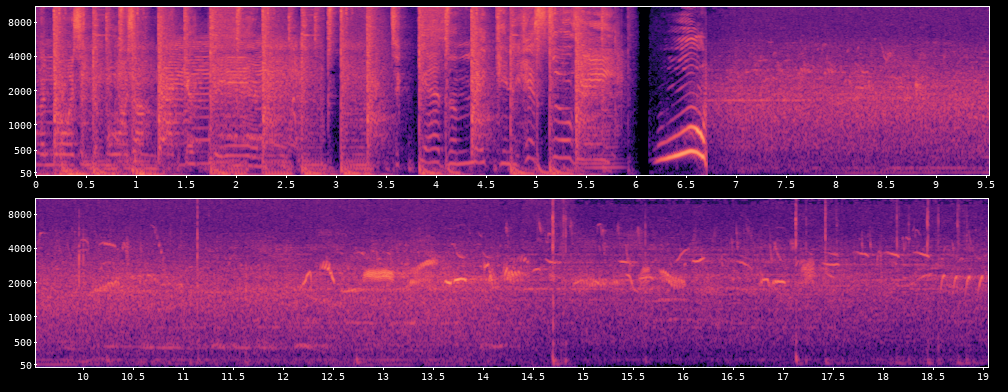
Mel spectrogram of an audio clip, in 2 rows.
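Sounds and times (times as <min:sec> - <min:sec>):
small birds chirping: 0:07.0 - 0:19.0.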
